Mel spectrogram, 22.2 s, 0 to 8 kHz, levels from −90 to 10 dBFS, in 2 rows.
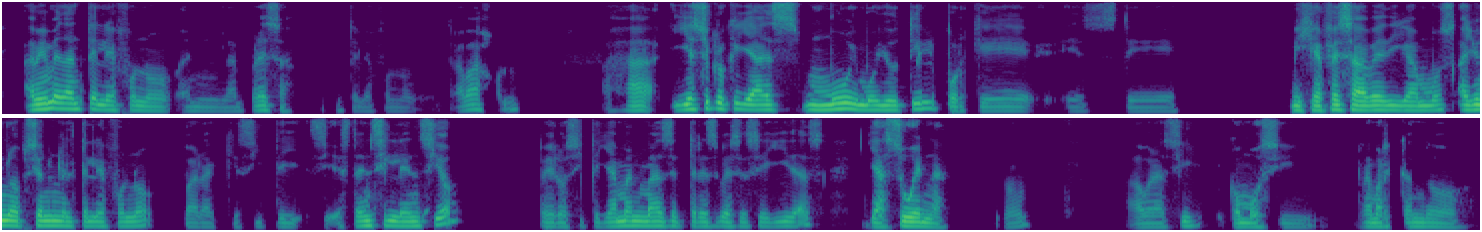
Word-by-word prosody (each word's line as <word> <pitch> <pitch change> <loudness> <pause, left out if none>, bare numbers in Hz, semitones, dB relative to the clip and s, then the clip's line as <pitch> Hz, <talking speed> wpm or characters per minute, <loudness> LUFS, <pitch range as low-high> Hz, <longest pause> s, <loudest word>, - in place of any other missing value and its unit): A 125 - -2
mí 140 - +7
me 165 - +7
dan 145 -1 +3
teléfono 120 -6 -4
en 100 -1 -19
la 95 - -21
empresa, 110 -1 -8 0.3
un 110 - -28
teléfono 95 -2 -28
de - - -35 0.2
trabajo, 130 +2 -10
¿no? 140 - -17 0.6
Ajá. 115 +4 -5
Y 130 +3 +2
eso 140 +4 +4
creo 155 -2 +2
que 145 +1 -2
ya 130 -1 +4
es 130 -1 +2
muy, 130 +4 +5
muy 120 -1 +3
útil, 145 +7 -2
porque, 105 -1 -11 0.2
este, 95 0 -20 0.8
mi 115 - +1
jefe 120 +2 +3
sabe, 120 -1 +6
digamos, 120 +1 +1
hay 125 +1 +2
una 135 -1 +8
opción 130 +1 +2
en 130 - +5
el 120 -1 -2
teléfono 120 0 -4 0.2
para 100 -1 -14
que 100 - -26
si 105 - -16
te 105 - -16
ll 100 - -16
si - - -13
está 125 - -8
en 130 - +3
silencio, 130 - 0 0.6
pero 105 -2 -9
si - - -9
te 110 - -16
llaman 120 +2 +1
más 120 -1 0
de 120 - -5
3 115 -1 -7
veces 110 -1 -6
seguidas, 115 +1 -7 0.3
ya - - -2
suena, 110 -7 +3 0.4
¿no? - - -17 0.7
Ahora 95 +3 -11
sí, 120 +6 -9 0.2
como 100 0 -4
sí, 95 -2 -9 0.3
remarcando 105 -2 -7
115 Hz, 165 wpm, -26 LUFS, 100-125 Hz, 0.8 s, una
